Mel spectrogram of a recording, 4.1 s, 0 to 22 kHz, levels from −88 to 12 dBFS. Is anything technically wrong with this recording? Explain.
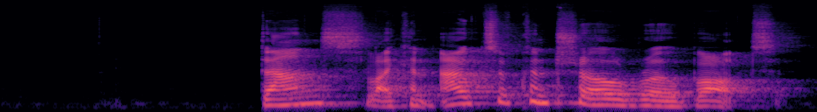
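No, nothing technically wrong can be heard here.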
